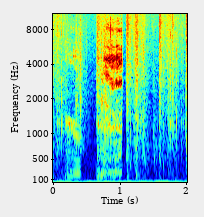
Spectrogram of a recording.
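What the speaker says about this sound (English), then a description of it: "But more pigs." A Minecraft pig gives short grunting oinks, two or three brief calls close by in quick succession with no talk over them.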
